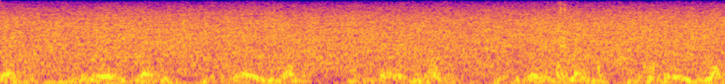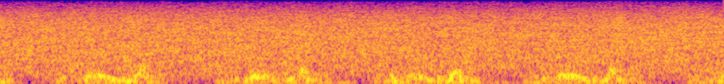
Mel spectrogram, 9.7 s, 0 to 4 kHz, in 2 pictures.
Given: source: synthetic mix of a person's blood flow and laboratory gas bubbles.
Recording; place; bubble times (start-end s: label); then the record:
Doppler ultrasound of blood flow; precordium
3.68-3.88 s: bubbles
3.97-4.03 s: bubbles
4.27-4.42 s: bubbles
From the record:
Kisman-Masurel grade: 222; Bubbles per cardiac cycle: several, 3 to 8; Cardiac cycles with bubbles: 10 to 50%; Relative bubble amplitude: moderate (0.250 to 0.450); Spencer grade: 2 (many but less than half of the cardiac periods contain bubble signals, singularly or in groups); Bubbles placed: anywhere in the cardiac cycle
